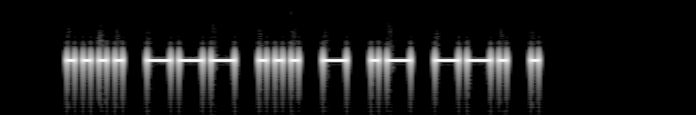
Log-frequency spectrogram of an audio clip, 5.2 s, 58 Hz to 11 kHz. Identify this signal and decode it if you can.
Morse code, heard as a keyed tone, about 20 wpm, 700 Hz. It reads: HOSTAGE
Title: 7 Letter Words - First 3 Letters Given - 20wpm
